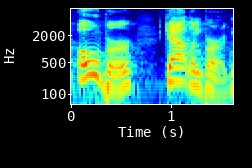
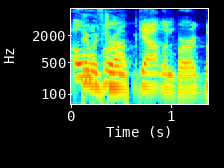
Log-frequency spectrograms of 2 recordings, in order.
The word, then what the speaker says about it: Obergatlinburg: And no, I'm not mispronouncing it. The name of this stupid place is O-B-E-R, Obergatlinburg. Not over Gatlinburg, but Obergatlinburg,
